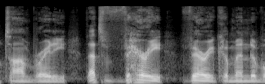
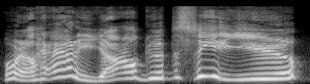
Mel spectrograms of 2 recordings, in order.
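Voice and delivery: very high, hammed-up Texan twang; exaggerated Texan accent; 4 dB louder, slower than usual. Caricature of a Texan greeting passers-by, hammed-up Southern accent. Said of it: "people that talk very Southern".

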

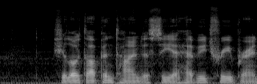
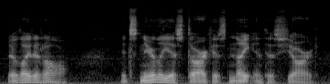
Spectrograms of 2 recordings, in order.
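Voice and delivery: ordinary delivery, nothing marked

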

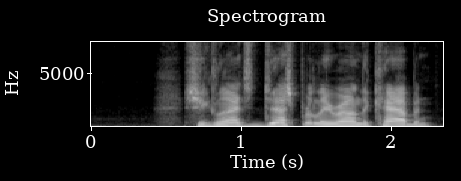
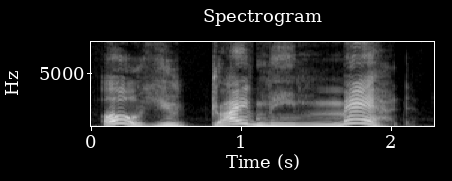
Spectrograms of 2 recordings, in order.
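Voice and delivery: slow, swooping cry of exasperation; drawn-out, wrathful outburst; exasperated wrath; 4 dB louder, much slower than usual. A narrator's reading. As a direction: draw out each word in helpless anger. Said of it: "wringing her hands in impotent wrath".

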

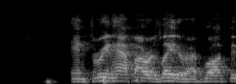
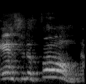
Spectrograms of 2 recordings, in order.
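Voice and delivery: put-on high girlfriend voice; 11 semitones higher than usual.

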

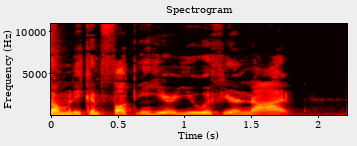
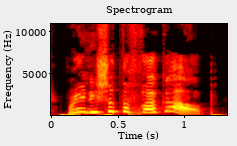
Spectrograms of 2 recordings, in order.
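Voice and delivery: snapping back; 11 semitones higher than usual. Retold or imitated. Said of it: "just like".

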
